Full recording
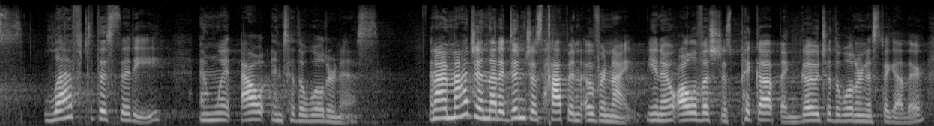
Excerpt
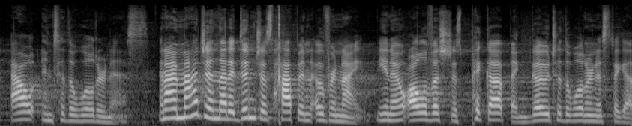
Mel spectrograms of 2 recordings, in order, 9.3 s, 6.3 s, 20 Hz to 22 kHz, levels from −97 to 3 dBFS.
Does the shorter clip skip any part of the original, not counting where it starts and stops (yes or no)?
yes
